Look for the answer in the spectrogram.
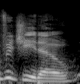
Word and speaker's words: Vegito: The name Vegito is a combination of Kakaroto and Vegeta. Now, you take the Vegi and the To, it's a hard To sound at the end there.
